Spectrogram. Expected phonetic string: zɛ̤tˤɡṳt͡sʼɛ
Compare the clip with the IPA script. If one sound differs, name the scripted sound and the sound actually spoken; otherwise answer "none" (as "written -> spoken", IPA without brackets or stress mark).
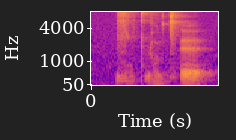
none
